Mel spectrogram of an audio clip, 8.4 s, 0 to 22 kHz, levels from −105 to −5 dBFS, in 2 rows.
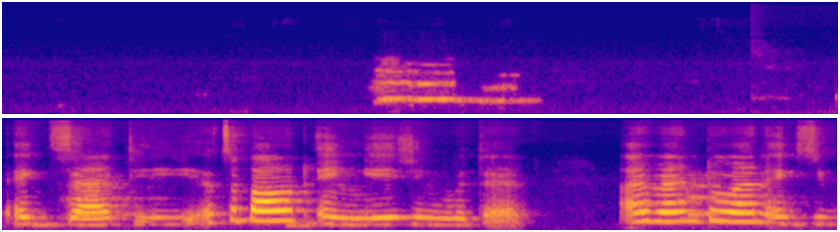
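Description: Nothing stood out on listening to this speech recording, which came through a call path with the Opus codec.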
